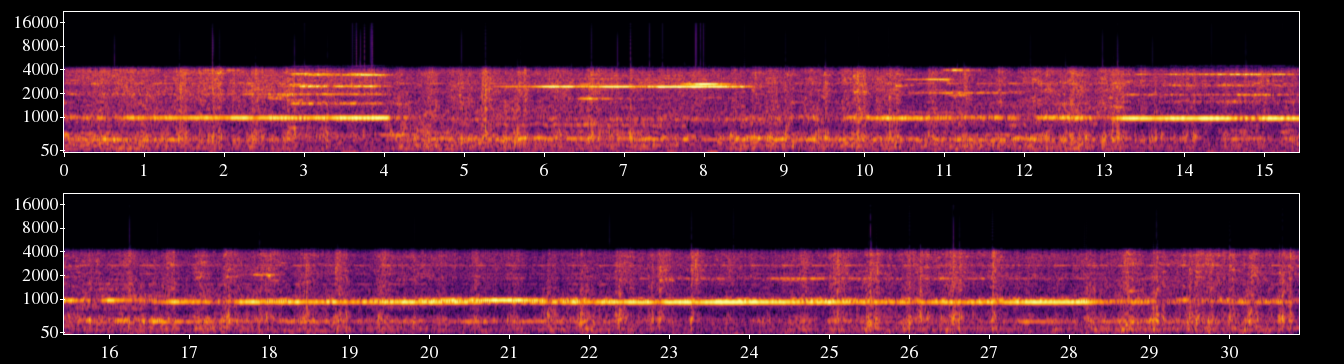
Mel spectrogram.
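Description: Freight train cars rolling past: a loud, steady rumble and clatter of steel wheels on rail, with high, drawn-out squealing tones from the wheels that come and go as the cars pass.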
